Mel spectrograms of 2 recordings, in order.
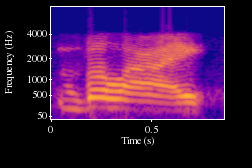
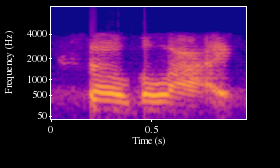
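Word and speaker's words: Varlai: So Valai. – So Valai. – I got the V. What's the rest of it? – Yeah. – Valai. – It's V-A-R-L-A-I, but the R is silent.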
